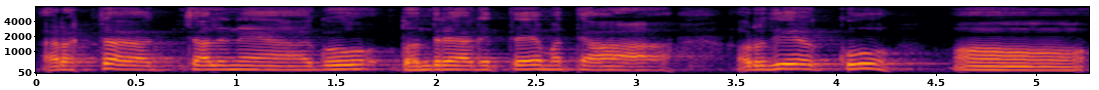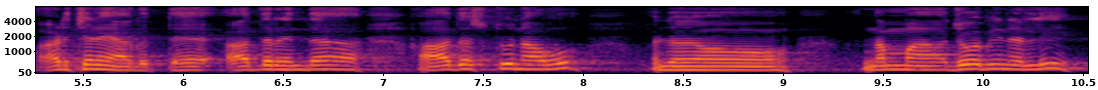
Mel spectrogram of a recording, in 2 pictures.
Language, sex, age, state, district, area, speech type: Kannada, male, 60+, Karnataka, Bangalore Urban, rural, spontaneous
